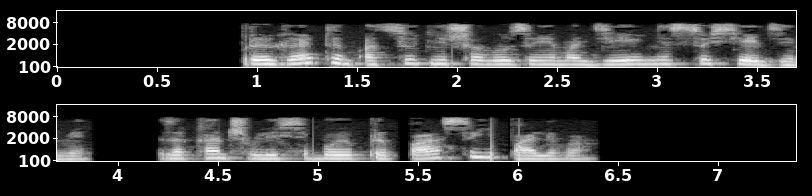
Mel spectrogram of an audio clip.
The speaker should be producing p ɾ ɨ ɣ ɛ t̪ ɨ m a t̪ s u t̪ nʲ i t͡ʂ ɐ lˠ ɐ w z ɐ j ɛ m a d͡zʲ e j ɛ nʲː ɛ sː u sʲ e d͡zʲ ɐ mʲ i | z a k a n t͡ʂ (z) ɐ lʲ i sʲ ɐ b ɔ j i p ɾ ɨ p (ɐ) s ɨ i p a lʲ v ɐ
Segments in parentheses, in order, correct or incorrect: incorrect: v, incorrect: a

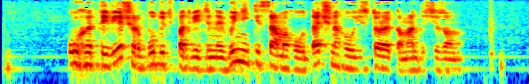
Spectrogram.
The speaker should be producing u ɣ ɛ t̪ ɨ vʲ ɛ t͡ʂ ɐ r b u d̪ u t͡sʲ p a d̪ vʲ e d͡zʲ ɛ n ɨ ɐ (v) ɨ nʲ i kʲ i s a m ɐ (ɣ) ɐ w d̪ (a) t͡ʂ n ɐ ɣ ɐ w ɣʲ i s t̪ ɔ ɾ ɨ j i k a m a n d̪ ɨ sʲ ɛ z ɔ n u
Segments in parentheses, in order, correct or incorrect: correct, correct, correct

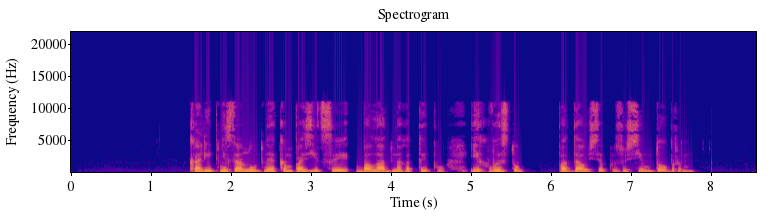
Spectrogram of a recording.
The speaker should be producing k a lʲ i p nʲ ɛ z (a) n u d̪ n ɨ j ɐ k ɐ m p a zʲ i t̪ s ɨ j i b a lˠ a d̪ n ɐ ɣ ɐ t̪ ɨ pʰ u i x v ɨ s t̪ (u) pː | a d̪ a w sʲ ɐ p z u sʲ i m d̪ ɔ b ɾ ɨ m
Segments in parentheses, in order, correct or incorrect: correct, correct

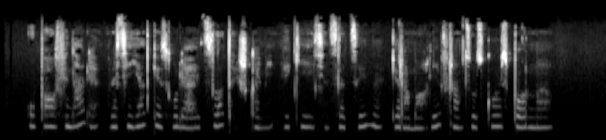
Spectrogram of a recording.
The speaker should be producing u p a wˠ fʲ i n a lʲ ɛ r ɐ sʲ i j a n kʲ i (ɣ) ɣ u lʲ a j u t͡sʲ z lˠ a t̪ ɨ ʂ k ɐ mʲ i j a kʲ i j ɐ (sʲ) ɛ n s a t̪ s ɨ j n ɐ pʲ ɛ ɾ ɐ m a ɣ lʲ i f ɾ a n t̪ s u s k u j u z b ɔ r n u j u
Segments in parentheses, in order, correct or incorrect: incorrect: z, correct

